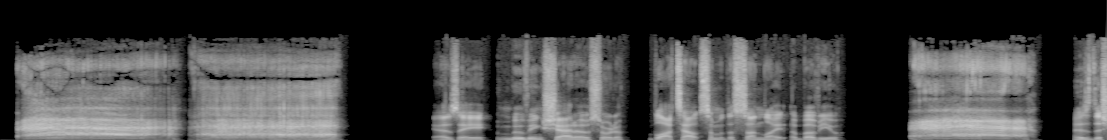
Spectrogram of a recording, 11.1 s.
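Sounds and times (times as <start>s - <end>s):
voice imitating a harpy's screech: 0.0s - 3.5s, 9.1s - 10.4s
speech: 4.4s - 8.5s, 10.8s - 11.0s.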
